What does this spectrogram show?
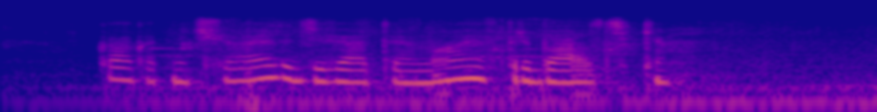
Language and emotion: Russian, neutral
